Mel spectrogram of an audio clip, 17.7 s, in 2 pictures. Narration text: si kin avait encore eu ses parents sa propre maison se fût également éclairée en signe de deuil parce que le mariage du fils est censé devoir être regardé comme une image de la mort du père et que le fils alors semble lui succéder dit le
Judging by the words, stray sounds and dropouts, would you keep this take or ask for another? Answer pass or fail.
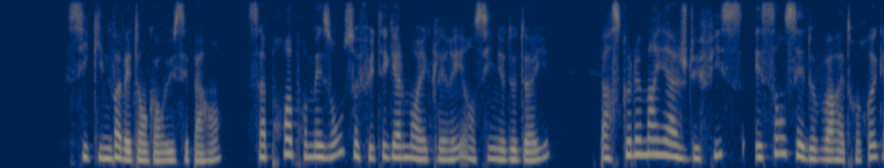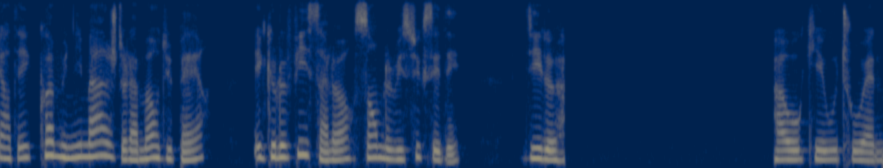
pass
